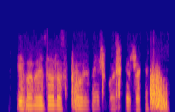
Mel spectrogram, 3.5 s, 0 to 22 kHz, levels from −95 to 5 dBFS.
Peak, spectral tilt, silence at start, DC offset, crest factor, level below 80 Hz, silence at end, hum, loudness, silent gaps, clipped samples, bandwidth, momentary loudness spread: -2 dBFS; -9 dB/octave; 0.35 s; under 0.1%; 18 dB; -60 dBFS; 0.15 s; none; -19 LUFS; none; under 0.1%; 6 kHz; 14 LU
